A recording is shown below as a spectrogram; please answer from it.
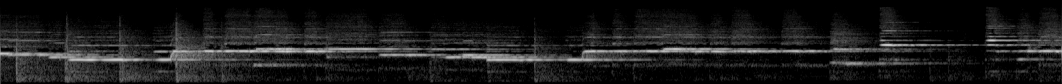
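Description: Penny whistle (tin whistle) playing a slow melody of held notes that step up and down, with a brief break in the tune just before the end.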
